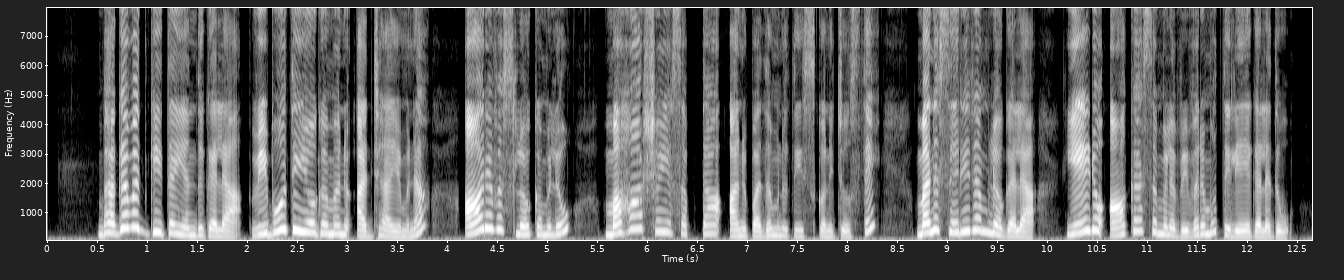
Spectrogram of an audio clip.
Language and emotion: Telugu, neutral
